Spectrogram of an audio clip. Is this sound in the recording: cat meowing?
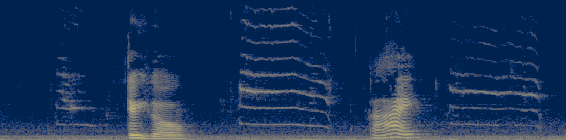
yes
